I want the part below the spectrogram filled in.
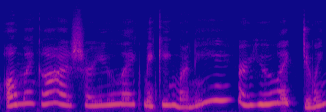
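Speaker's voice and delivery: high, soft mock concern; condescending cutesy tone. Tech people asking if she earns money, mock condescending. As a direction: imitate patronizing acquaintances in a high, small voice. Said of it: "they get this, like, oh my gosh, that's so cute, like, tone".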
